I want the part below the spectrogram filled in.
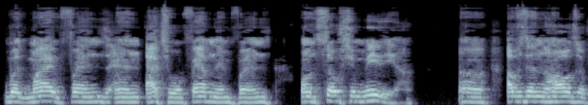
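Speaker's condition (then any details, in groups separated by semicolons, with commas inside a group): Sporadic ALS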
